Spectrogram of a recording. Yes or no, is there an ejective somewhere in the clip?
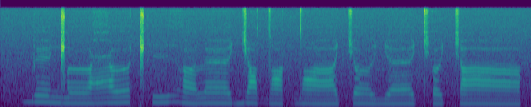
no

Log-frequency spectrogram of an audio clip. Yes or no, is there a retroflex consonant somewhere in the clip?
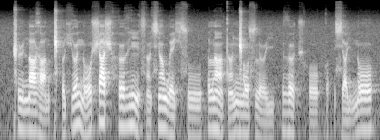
no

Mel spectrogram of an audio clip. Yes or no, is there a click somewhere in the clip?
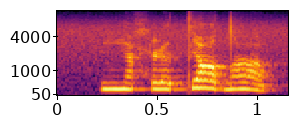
no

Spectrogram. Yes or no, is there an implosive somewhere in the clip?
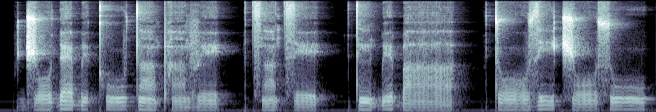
yes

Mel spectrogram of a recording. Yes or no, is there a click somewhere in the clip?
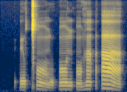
yes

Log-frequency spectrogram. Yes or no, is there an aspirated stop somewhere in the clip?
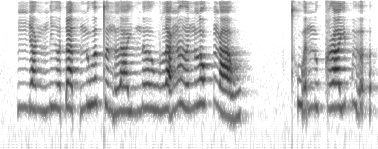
yes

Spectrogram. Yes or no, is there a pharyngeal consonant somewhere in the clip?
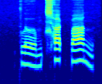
no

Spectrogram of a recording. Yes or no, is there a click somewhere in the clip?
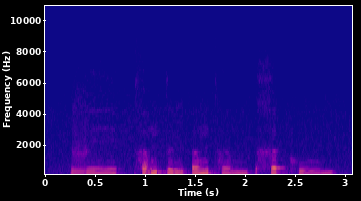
no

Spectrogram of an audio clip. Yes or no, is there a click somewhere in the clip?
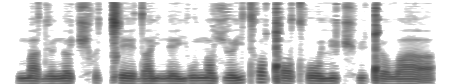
yes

